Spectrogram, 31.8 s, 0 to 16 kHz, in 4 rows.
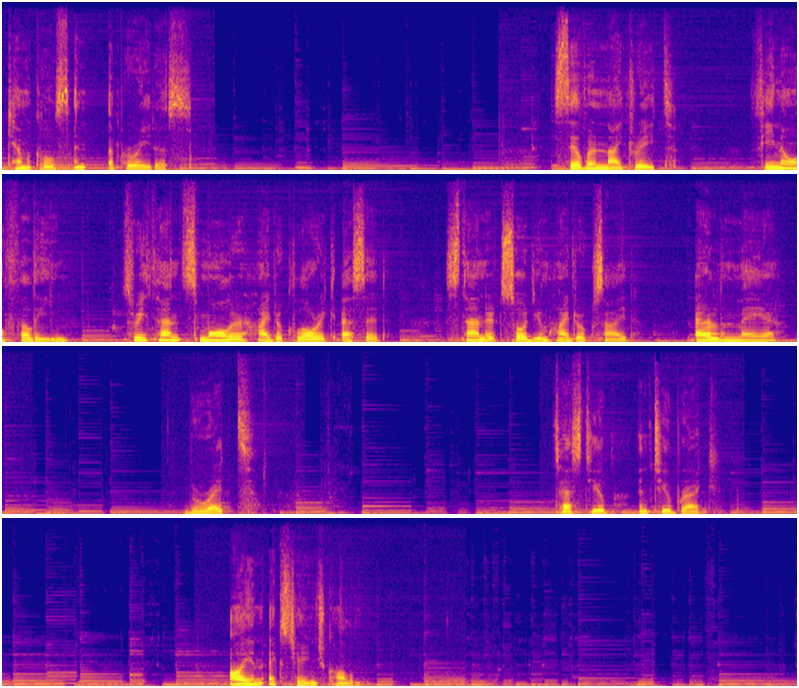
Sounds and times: Speech: 0.0s - 1.9s, 5.6s - 6.8s, 7.6s - 8.6s, 9.2s - 11.8s, 12.4s - 14.3s, 14.9s - 15.8s, 17.8s - 18.5s, 21.4s - 23.1s, 26.2s - 27.5s
Music: 0.0s - 31.8s.

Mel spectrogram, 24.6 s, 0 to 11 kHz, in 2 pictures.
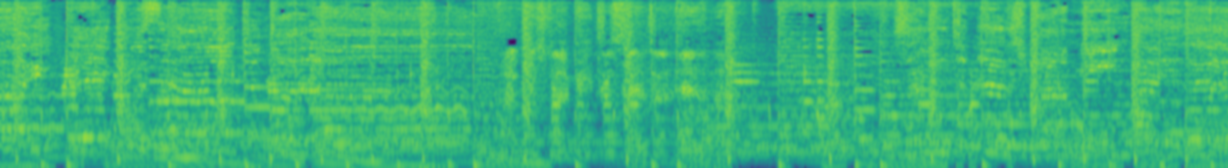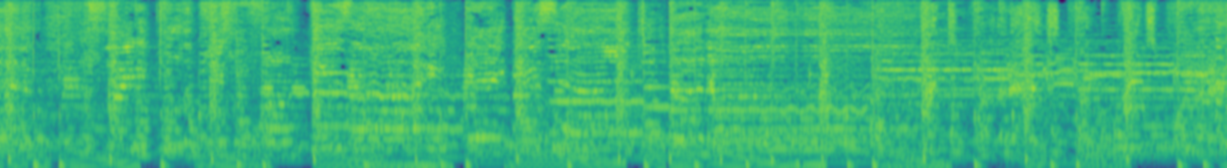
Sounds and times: Funk: 0.0s - 24.5s.

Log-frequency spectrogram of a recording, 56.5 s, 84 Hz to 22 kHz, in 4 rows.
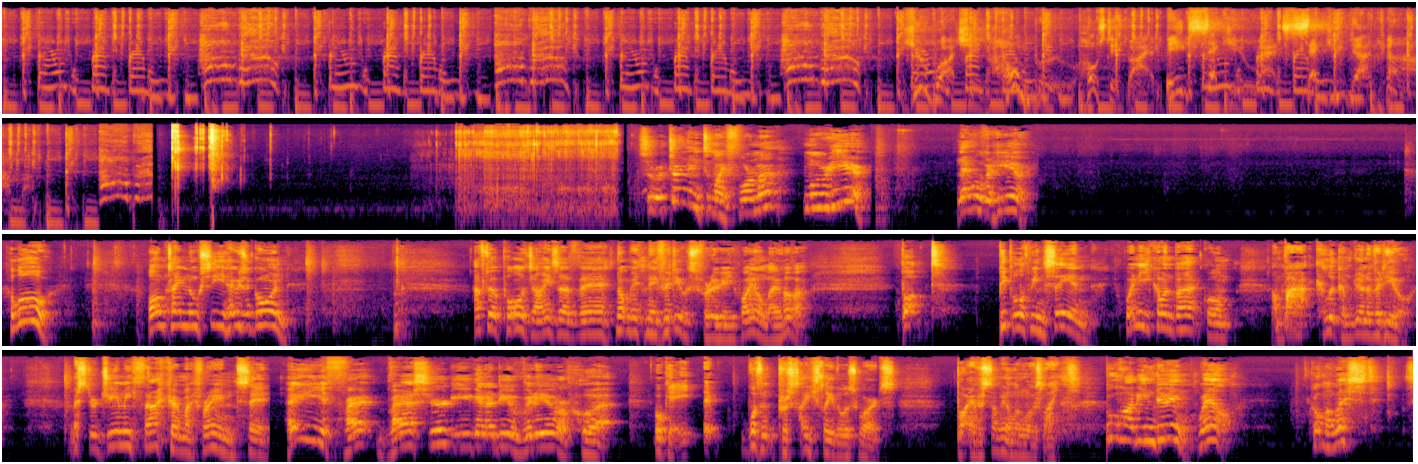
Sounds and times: Music: 0.0s - 15.6s
Speech: 9.0s - 14.4s, 20.5s - 22.8s, 23.7s - 24.5s, 28.3s - 28.9s, 29.7s - 31.3s, 33.0s - 36.4s, 37.3s - 42.5s, 43.1s - 51.4s, 52.0s - 54.9s, 55.5s - 56.5s.

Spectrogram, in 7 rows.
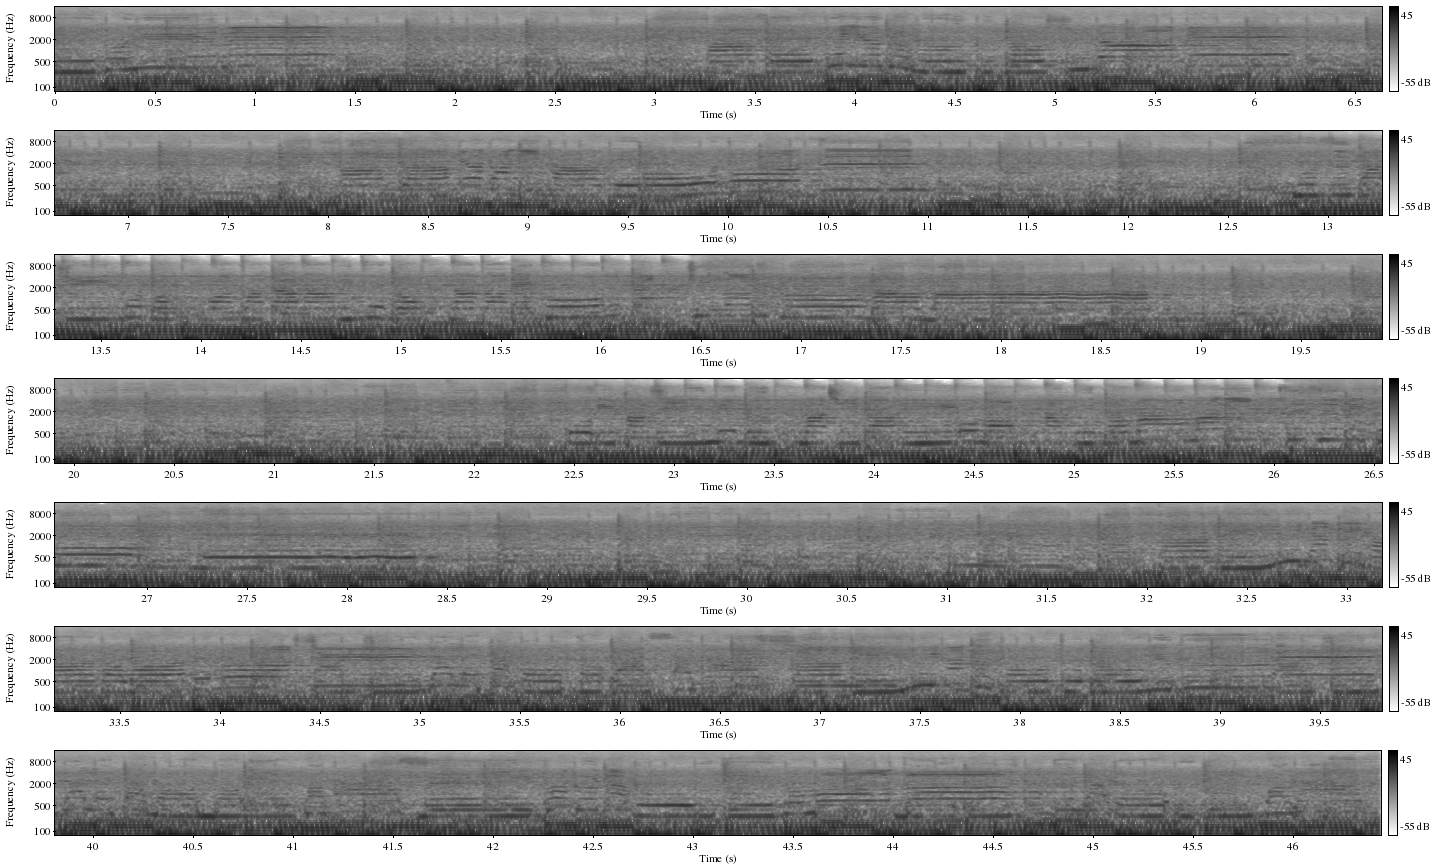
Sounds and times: Female singing: 0.0s - 1.5s, 3.2s - 6.3s, 8.1s - 11.1s, 12.8s - 18.9s, 22.5s - 28.5s, 31.9s - 46.4s
Music: 0.0s - 46.4s.

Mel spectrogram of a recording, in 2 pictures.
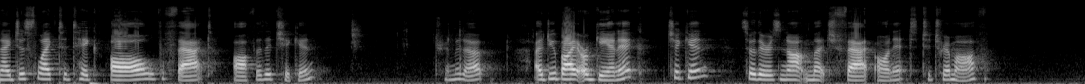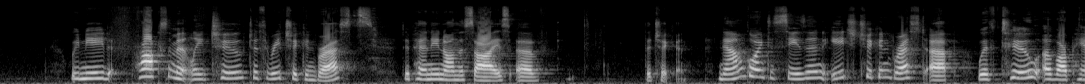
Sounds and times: Speech: 0.0s - 3.2s, 4.4s - 9.9s, 11.6s - 16.4s, 17.3s - 21.7s.

